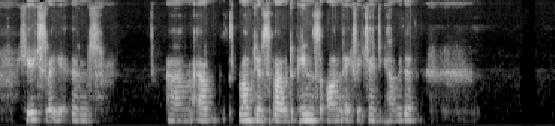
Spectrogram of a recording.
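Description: An older woman speaks calmly over an online call.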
